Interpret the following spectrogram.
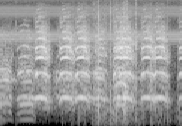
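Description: Several geese honking: a rapid, overlapping run of short calls, about four a second, as the flock takes flight.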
